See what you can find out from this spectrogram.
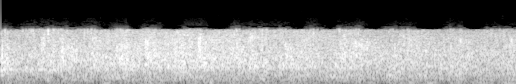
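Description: Steady, dense crackling of many hands clapping, a continuous applause wash with no individual claps standing out, holding an even loudness throughout with no voices.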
